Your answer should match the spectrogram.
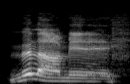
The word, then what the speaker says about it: Müllermilch: Müllermilch, Junge. Müllermilch. Müllermilch. Try saying it. Müllermilch. I'm sorry, I don't speak hate. Yeah, Müllermilch. So the U is really hard for you to pronounce then.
